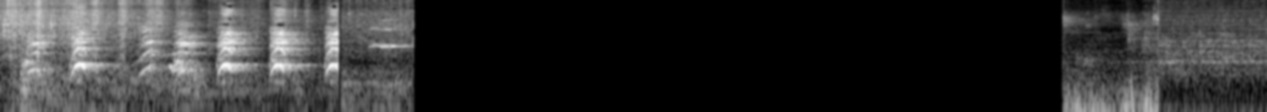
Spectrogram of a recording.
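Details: Red Chow Chow barking in a run of five or six fairly regular, hoarse barks over about four seconds, followed by silence and then a brief low rumbling noise.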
